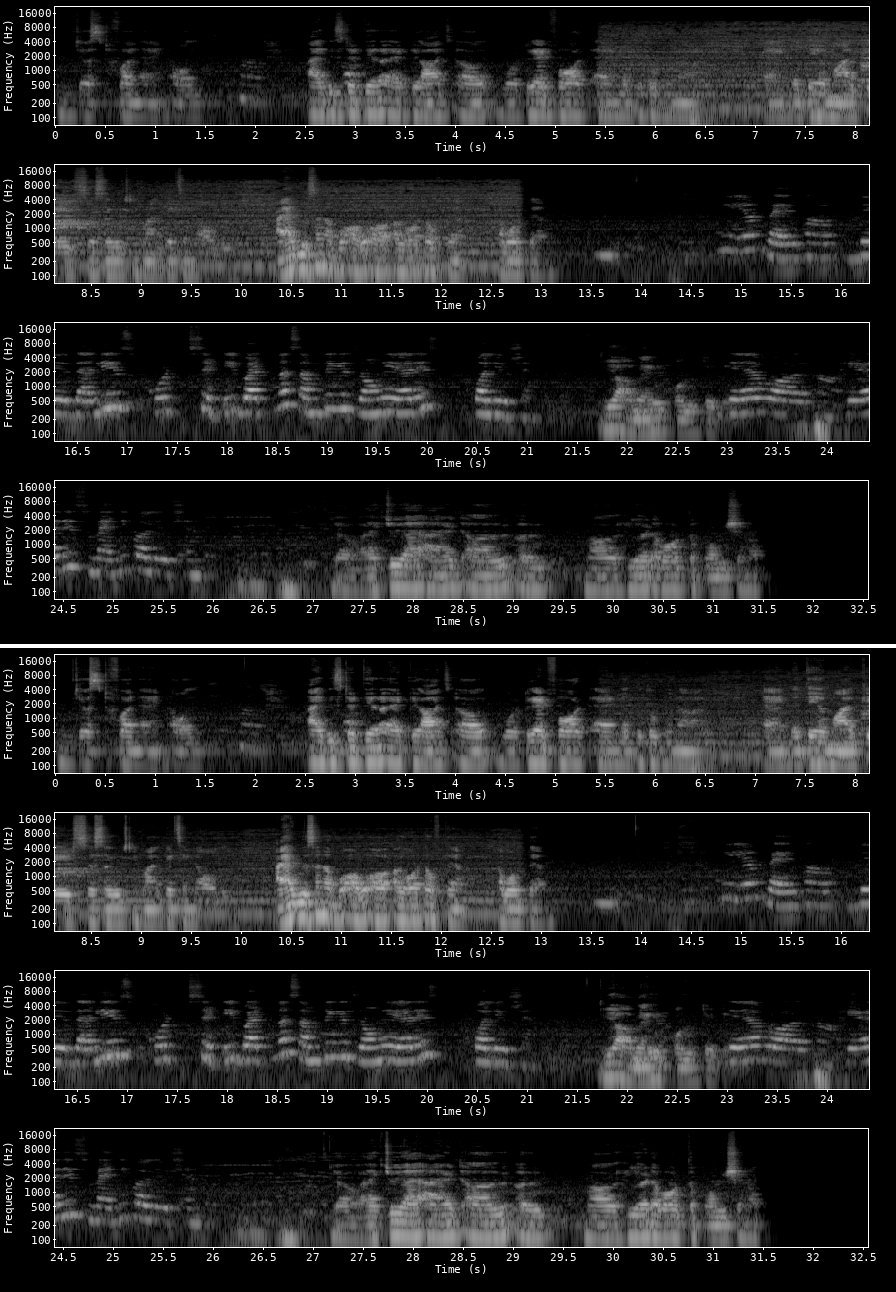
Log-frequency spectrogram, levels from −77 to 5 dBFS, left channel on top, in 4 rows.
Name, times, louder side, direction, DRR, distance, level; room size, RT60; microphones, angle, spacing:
voice 1, 0.2-1.4 2.5-6.5 7.1-9.8 10.4-12.2 12.6-13.0 21.8-22.9 27.2-29.3 29.7-31.5, right 5 dB, 55° right, 0.6 m, -30 dB
sound 1, 5.4-12.8, left 3 dB, 80° left, 1.2 m, -42 dB
voice 2, 14.8-17.0 17.3-17.4 17.7-20.0 20.5-20.8 23.0-25.9, equal, 25° right, 1.2 m, -34 dB
5.0 x 3.0 x 2.6 m
head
